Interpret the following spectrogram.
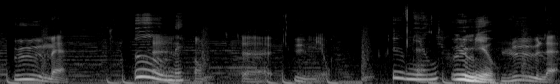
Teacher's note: you don't have that O sound at the end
